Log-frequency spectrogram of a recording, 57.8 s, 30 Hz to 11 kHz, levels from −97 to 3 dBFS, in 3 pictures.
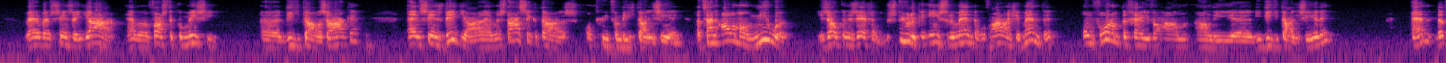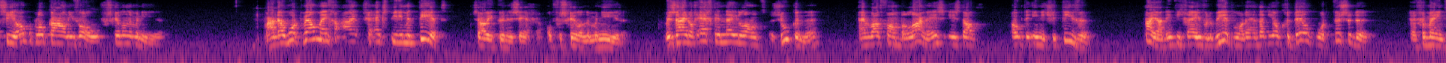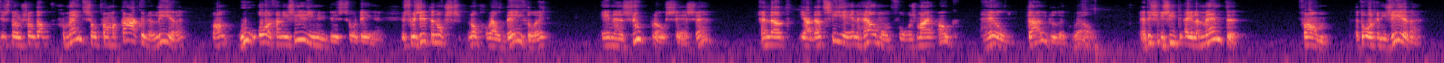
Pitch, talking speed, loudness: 265 Hz, 160 wpm, -25 LUFS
